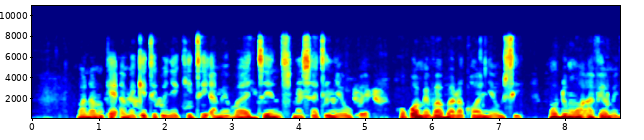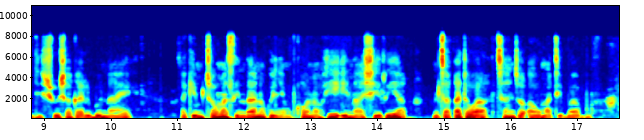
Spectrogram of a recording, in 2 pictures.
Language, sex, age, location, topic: Swahili, male, 25-35, Kisumu, health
